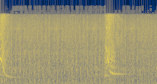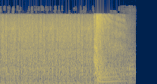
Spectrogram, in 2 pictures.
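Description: A dense, continuous roar of rapid gunfire from a helicopter gunship, with three sharp explosive blasts at intervals, each trailed by a falling whine, cutting off abruptly at the end; no voices.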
